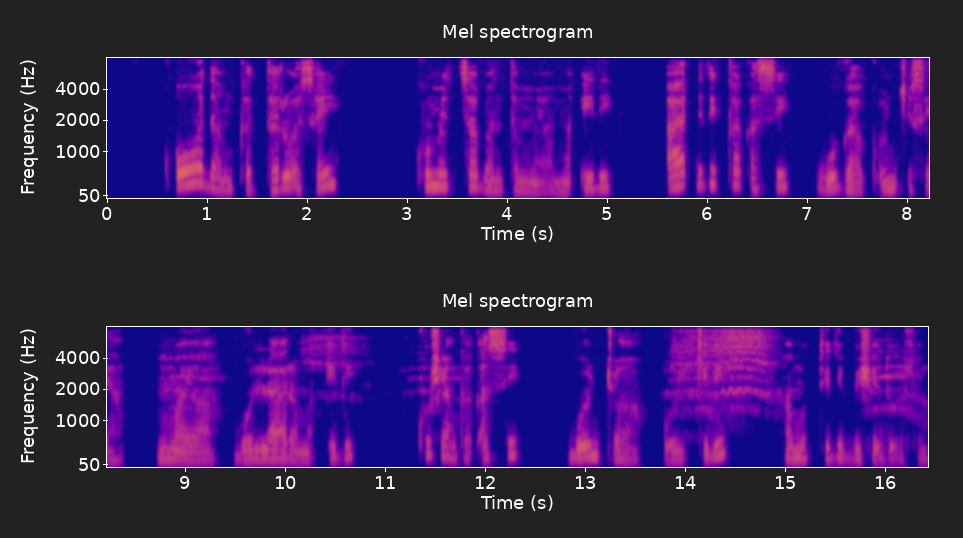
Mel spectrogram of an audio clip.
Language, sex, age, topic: Gamo, female, 25-35, government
